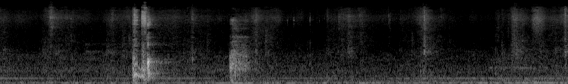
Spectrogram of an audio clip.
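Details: Right after eating Jolo Chips, a person has deep hiccups: two sharp, abrupt hiccup sounds about a second apart, then a fainter third, in a quiet room with a steady low hum.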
